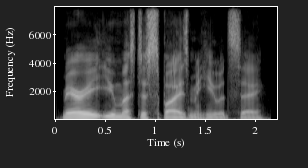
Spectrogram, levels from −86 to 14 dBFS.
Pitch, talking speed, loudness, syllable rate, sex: 95 Hz, 215 wpm, -17 LUFS, 5.6 syllables/s, male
